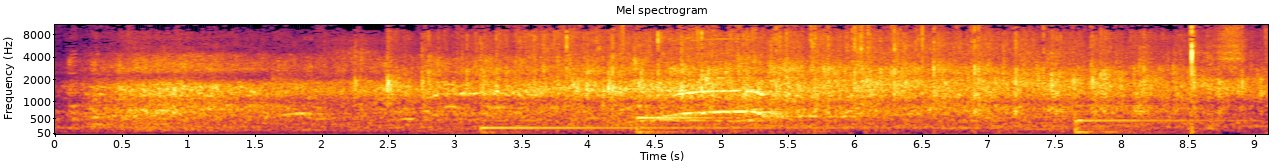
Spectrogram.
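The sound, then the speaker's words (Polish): An audience claps steadily in a dense, sustained burst of applause with scattered chuckles, at a fairly even level throughout, a low electronic hum running beneath. “Dobrze, że bijecie, brawo.”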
